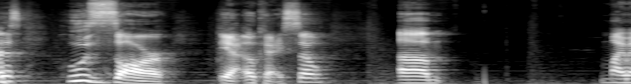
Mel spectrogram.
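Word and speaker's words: hussar: And also, how do you pronounce that word? Because I know it's not literally hasser, but uh does anyone know has anyone ever said this? Huzzar.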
